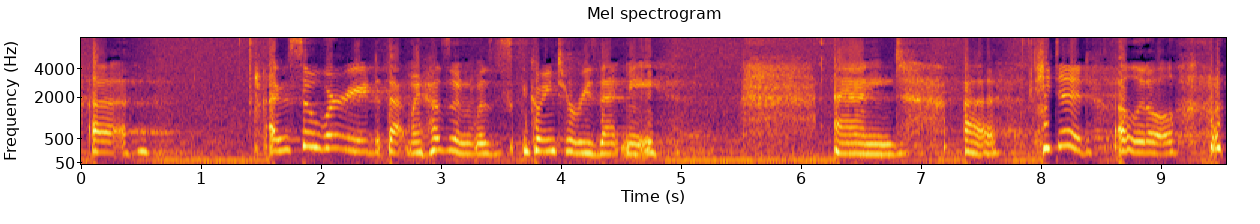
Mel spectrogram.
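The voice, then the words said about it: Emotional, shaky voice. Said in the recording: “I'm a little emotional here.”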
